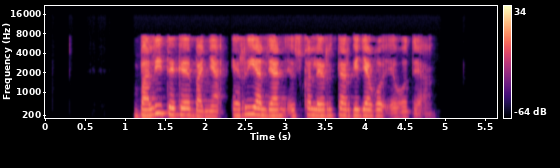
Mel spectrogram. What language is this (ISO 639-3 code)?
eus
